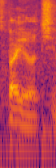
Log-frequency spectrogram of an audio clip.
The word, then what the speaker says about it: baiocchi: I had a feeling the J was going to be a Y, pronounced like a Y. Bajocchi. Okay, so Maybe 6 Baiocchi.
